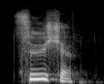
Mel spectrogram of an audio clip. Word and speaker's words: Psyche: Allein das Wort zum Beispiel Psyche. Ich habe es mit der Psyche. Z-Ü-C-H-E. Psyche.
